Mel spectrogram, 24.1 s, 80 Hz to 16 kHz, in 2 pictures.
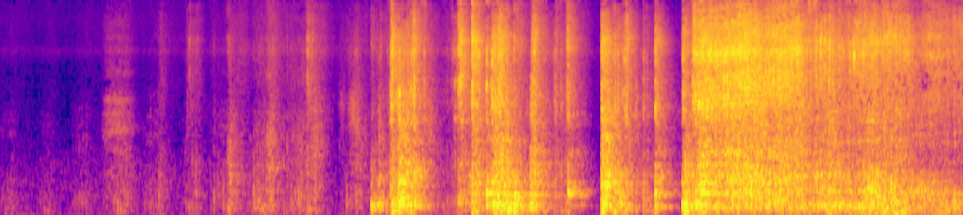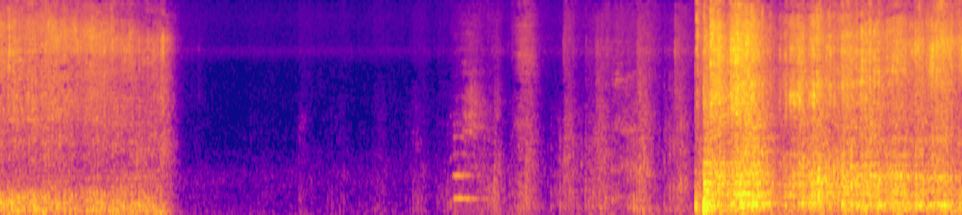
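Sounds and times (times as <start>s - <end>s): snow shovel scraping ground: 8.7s - 14.2s, 20.8s - 24.0s.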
